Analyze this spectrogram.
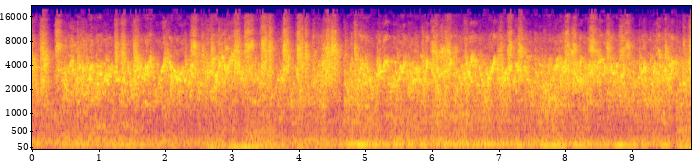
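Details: Budgerigars, about 40 in one colony, chirp in the morning as they do when happy; unbroken, lively twittering and warbled chirps from many birds layer into a continuous high chorus.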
